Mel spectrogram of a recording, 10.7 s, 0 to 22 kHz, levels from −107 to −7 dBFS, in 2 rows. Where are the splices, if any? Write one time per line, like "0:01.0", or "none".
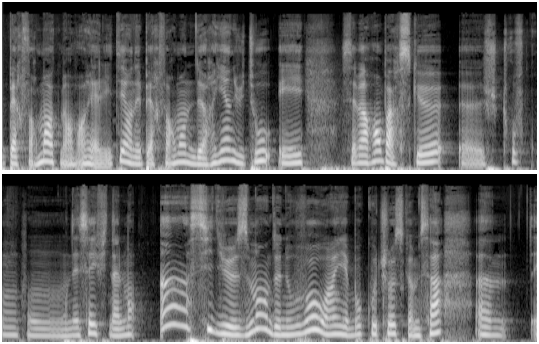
0:05.6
